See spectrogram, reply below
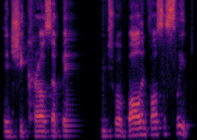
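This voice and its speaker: A woman's voice: a bass voice, brisk, dark tone. A woman reading scripted stage directions as narration for a play.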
